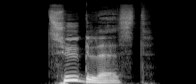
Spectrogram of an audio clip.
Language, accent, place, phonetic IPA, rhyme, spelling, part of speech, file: German, Germany, Berlin, [ˈt͡syːɡləst], -yːɡləst, züglest, verb, De-züglest.ogg
- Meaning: second-person singular subjunctive I of zügeln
